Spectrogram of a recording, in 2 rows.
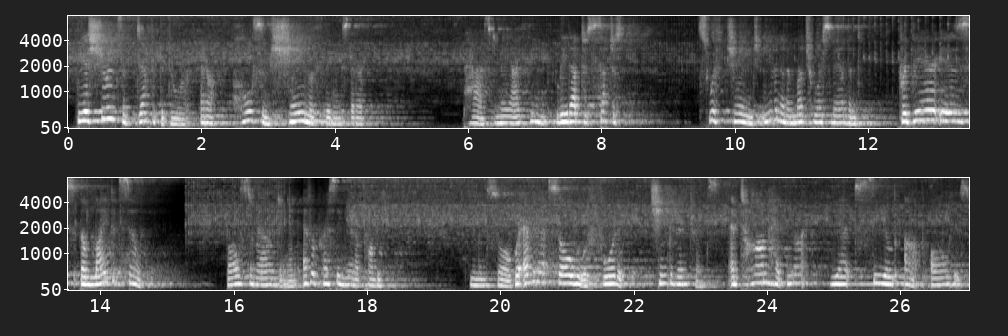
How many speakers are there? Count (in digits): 1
